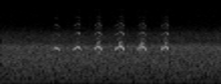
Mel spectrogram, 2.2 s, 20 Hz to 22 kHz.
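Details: Ospreys conversing at the nest in Hellgate Canyon, Missoula, Montana, June 14, 2015, nest camera audio. Six rapid, evenly spaced whistled chirps, slightly rising and falling, sound over a steady low hiss.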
